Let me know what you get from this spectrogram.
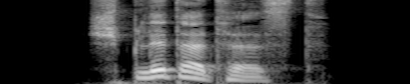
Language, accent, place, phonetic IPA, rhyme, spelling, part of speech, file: German, Germany, Berlin, [ˈʃplɪtɐtəst], -ɪtɐtəst, splittertest, verb, De-splittertest.ogg
- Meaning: inflection of splittern: 1. second-person singular preterite 2. second-person singular subjunctive II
